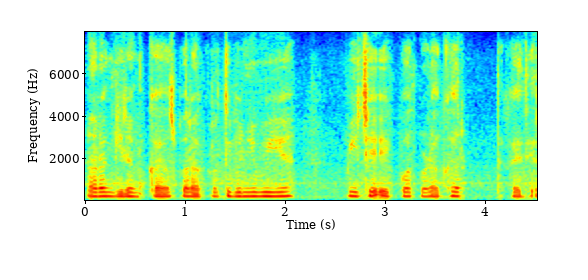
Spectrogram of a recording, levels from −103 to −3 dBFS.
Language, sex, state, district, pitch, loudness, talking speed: Hindi, female, Bihar, Araria, 195 Hz, -17 LUFS, 225 wpm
